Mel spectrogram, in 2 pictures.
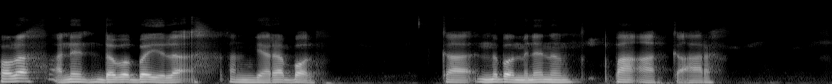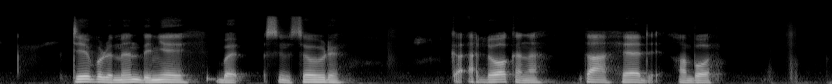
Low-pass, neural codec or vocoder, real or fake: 9.9 kHz; codec, 24 kHz, 0.9 kbps, WavTokenizer, large speech release; fake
